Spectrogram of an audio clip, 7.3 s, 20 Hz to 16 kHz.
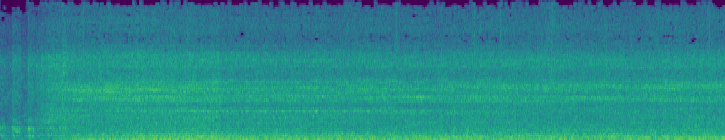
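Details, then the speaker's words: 2006 Jeep Liberty 3.7 L started after replacing a leaking water pump, before warm-up, checked underneath for leaks: engine catches and settles into a steady, even idle hum with no squeal, grinding or knock; running normally. "ahí está trabajando compañeros vamos a ver si en la parte de aquí abajo se llega a apreciar alguna clase de fuga"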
